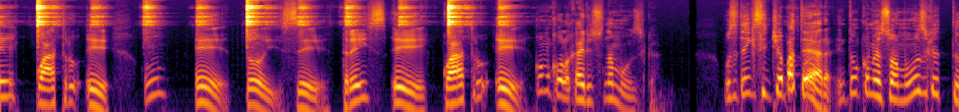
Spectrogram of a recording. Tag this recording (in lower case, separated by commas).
playing tambourine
